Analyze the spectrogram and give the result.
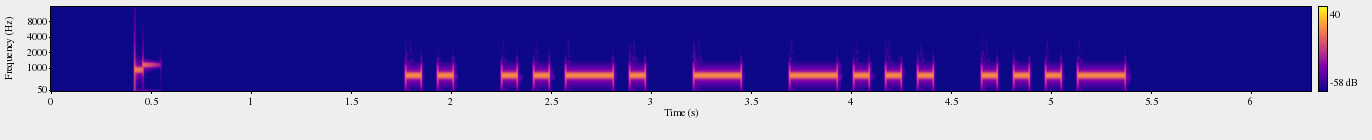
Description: Morse code, heard as a keyed tone, about 15 wpm, 700 Hz. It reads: IFTBV
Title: Code Groups - 5 Letters - 15wpm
